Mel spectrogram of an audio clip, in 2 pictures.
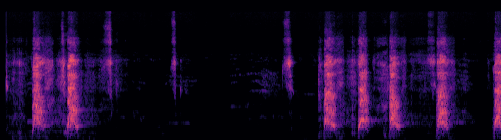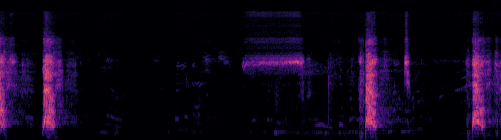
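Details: An angry Labrador Retriever barking in clustered bursts of sharp, harsh barks, a few at a time with pauses between, separated by short quiet gaps; a faint whistling tone briefly in the background.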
